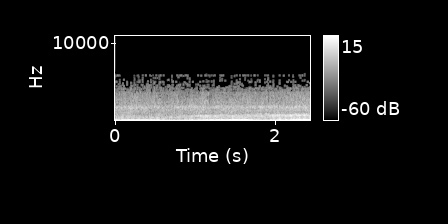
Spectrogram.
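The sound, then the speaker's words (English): A car engine drones steadily at a low pitch beneath a constant rushing, hissing roar of wind and blowing dust as the car heads west through a blinding dust storm 15 miles from Carson City, with no voices and no break in the sound. “15 miles from Carson City, heading west in a car, Carl Schroeder, Lois Lane, and Manfred, Schroeder's henchmen, have run into a blinding dust storm.”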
